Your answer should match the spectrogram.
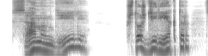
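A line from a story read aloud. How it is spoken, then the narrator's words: Trembling question. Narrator (Russian): спросил Обломов дрожащим голосом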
